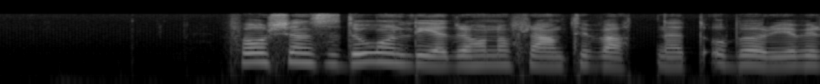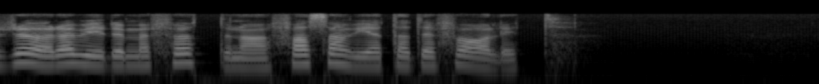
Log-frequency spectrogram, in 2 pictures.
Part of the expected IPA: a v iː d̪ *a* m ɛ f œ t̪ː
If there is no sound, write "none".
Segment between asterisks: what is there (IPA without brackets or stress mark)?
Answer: ɛ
